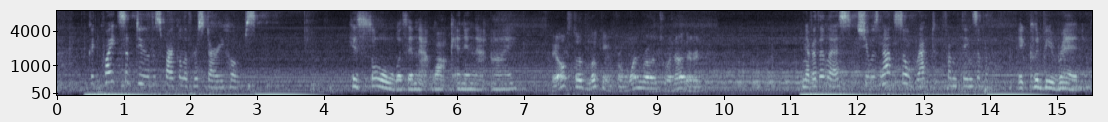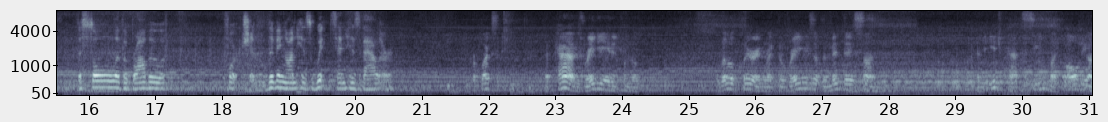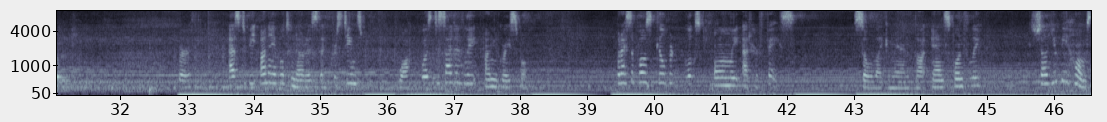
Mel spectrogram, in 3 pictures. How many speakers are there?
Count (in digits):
3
